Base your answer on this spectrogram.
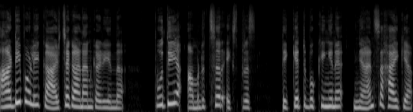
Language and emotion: Malayalam, happy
